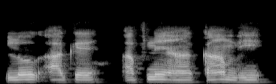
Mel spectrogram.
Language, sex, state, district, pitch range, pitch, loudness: Hindi, male, Bihar, Supaul, 105-110 Hz, 110 Hz, -18 LUFS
